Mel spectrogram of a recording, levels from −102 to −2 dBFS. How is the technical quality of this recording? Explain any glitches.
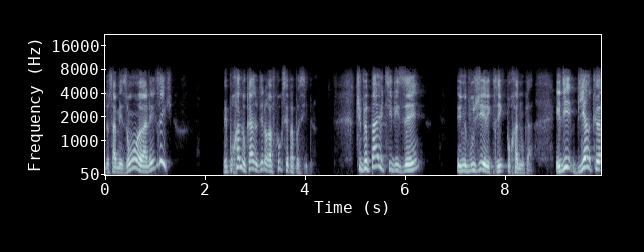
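No glitches or faults are audible.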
